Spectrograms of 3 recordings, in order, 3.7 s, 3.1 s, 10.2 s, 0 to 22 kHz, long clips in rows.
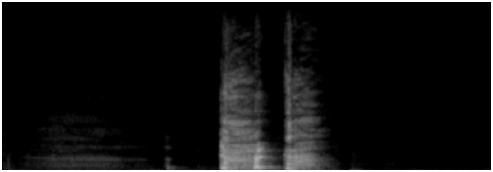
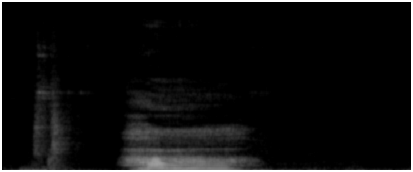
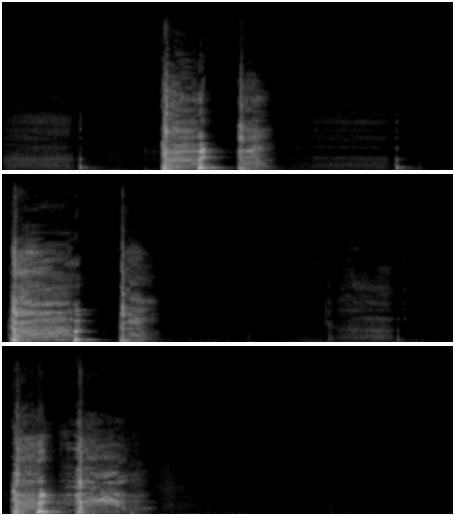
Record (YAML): cough_length: 3.7 s
cough_amplitude: 16828
cough_signal_mean_std_ratio: 0.27
exhalation_length: 3.1 s
exhalation_amplitude: 6220
exhalation_signal_mean_std_ratio: 0.42
three_cough_length: 10.2 s
three_cough_amplitude: 12355
three_cough_signal_mean_std_ratio: 0.31
survey_phase: beta (2021-08-13 to 2022-03-07)
age: 45-64
gender: Female
wearing_mask: 'No'
symptom_cough_any: true
symptom_new_continuous_cough: true
symptom_runny_or_blocked_nose: true
symptom_fatigue: true
symptom_headache: true
smoker_status: Never smoked
respiratory_condition_asthma: false
respiratory_condition_other: false
recruitment_source: Test and Trace
submission_delay: 2 days
covid_test_result: Positive
covid_test_method: RT-qPCR
covid_ct_value: 27.2
covid_ct_gene: ORF1ab gene
covid_ct_mean: 28.0
covid_viral_load: 660 copies/ml
covid_viral_load_category: Minimal viral load (< 10K copies/ml)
